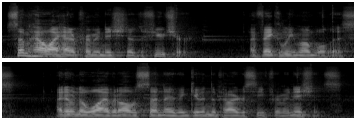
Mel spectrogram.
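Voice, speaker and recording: A man doing a casual let's play, haltingly thinking aloud and reading visual novel text out. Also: lowish voice, fairly even intonation. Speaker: let's player. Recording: background music behind voice. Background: game music.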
